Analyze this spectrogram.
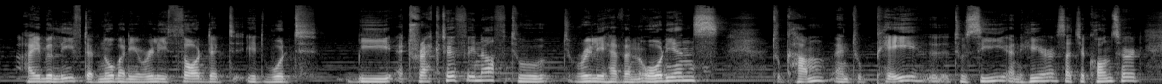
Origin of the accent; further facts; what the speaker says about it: Germany; I'm a producer from Germany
